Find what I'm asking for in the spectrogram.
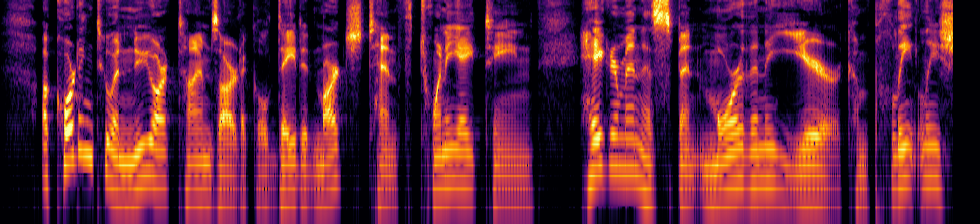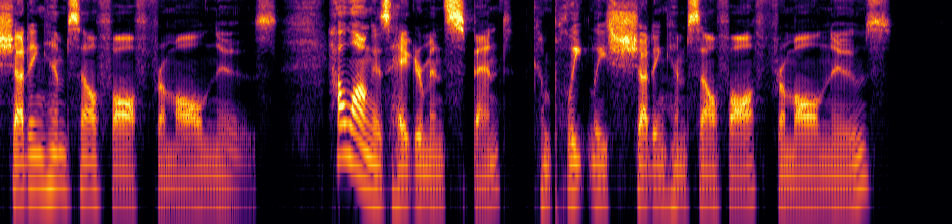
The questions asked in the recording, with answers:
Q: How long has Hagerman spent completely shutting himself off from all news?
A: Hagerman has spent more than a year completely shutting himself off from all news.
